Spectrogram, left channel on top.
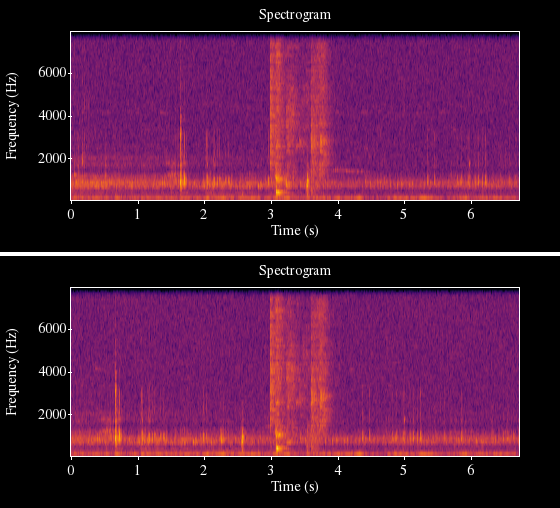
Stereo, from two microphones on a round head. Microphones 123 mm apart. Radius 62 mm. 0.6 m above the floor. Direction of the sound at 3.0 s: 5° left (ahead or behind).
